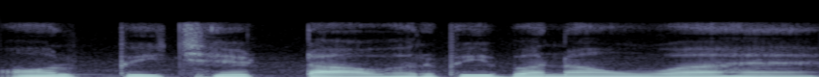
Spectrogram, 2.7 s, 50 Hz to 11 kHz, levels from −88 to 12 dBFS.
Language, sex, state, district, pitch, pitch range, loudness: Hindi, female, Bihar, Purnia, 190 Hz, 185-210 Hz, -17 LUFS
